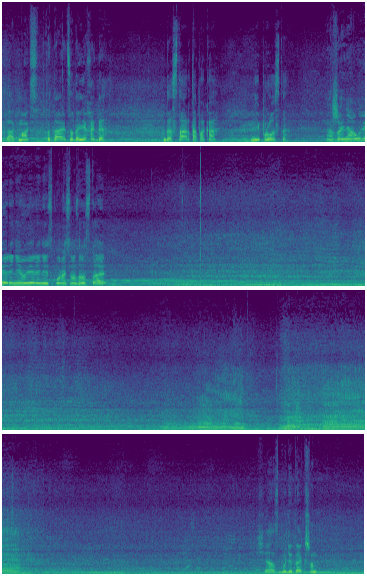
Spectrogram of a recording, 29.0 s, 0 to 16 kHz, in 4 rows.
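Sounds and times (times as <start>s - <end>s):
suv engine revving: 0.0s - 29.0s.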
